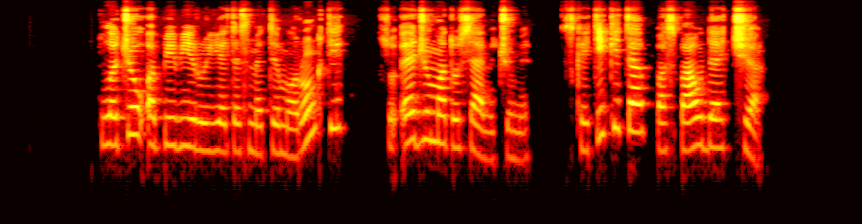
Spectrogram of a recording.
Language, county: Lithuanian, Vilnius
